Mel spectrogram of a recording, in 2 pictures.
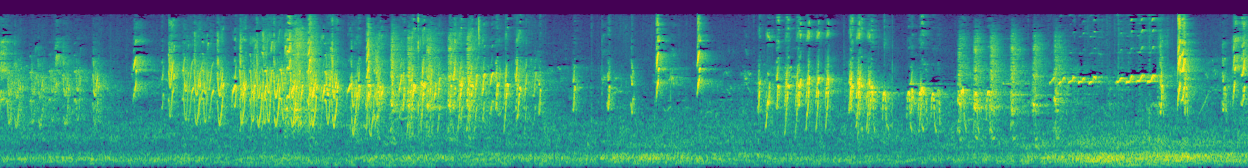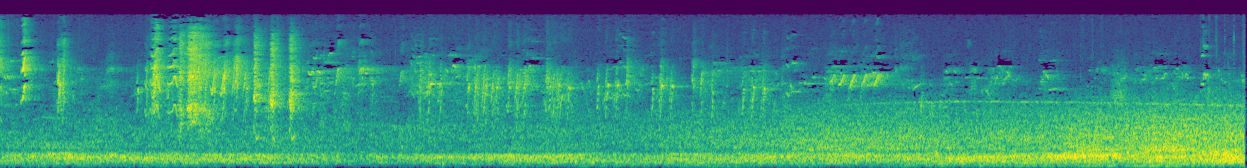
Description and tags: A sound of bird tweets and chirps.
Bird, Chirp, Tweet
